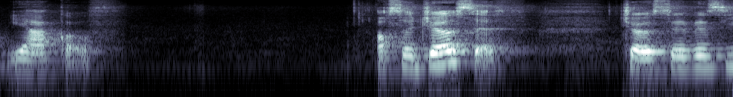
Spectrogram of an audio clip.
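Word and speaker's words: יעקב: Brian is mentioning Jacob so Jacob in Hebrew is actually Yakov it's not the same name it doesn't sound the same but I mean obviously it's the same name but it doesn't sound the same at all Yakov also Joseph Joseph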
